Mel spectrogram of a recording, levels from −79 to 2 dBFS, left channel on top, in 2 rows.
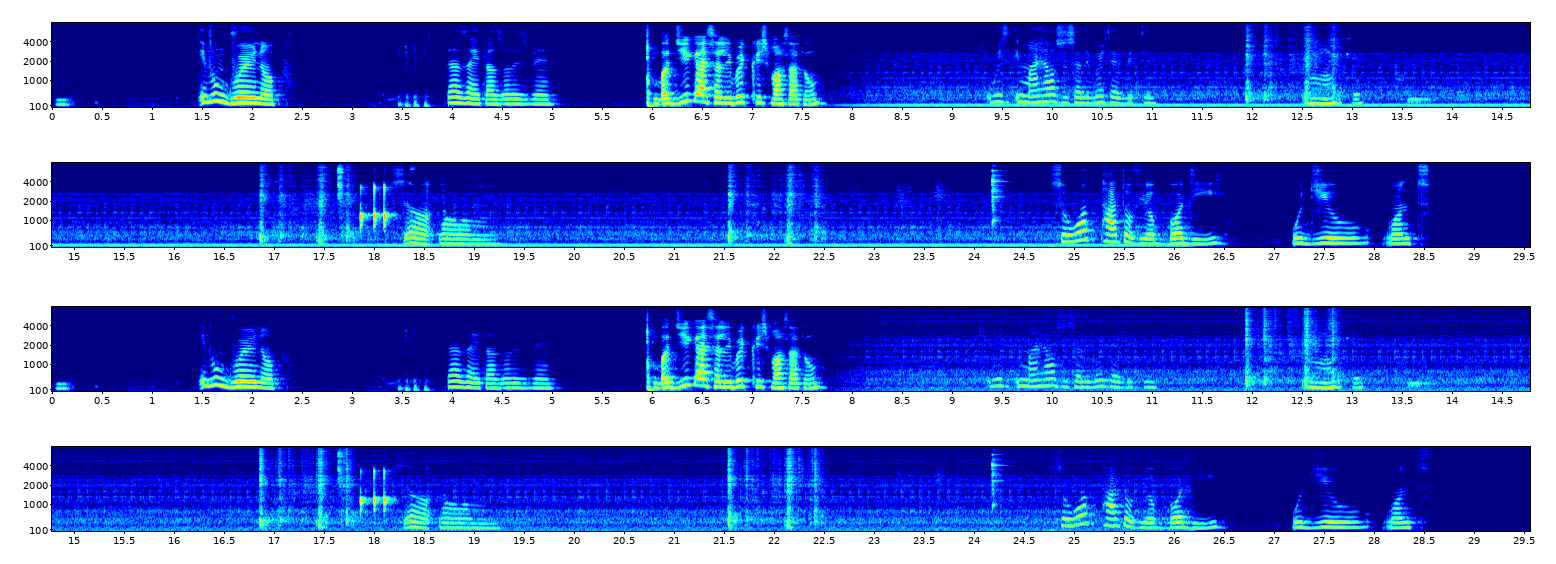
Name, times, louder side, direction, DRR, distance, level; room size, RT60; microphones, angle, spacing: voice 1, 1.5-2.3 3.9-5.0 9.3-11.0 18.3-19.3 24.8-26.5 27.2-28.6, left 3 dB, 55° left, 0.7 m, -32 dB
voice 2, 5.9-7.7 12.5-13.1 13.5-13.8 17.6-18.2 23.2-23.3 24.2-24.3, left 2 dB, 15° left, 0.5 m, -29 dB
sound 1, 7.7-26.2, equal, 75° right, 2.8 m, -44 dB
9.5 x 8.8 x 5.1 m
head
